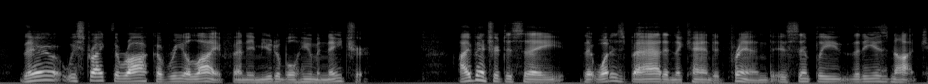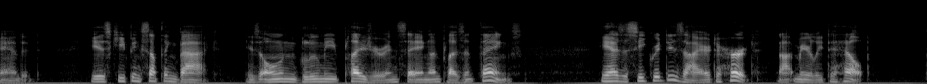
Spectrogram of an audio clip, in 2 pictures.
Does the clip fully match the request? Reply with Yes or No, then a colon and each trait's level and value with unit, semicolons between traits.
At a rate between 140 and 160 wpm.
No: average, 180 wpm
